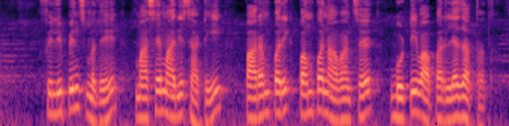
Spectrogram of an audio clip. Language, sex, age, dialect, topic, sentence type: Marathi, male, 18-24, Northern Konkan, agriculture, statement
